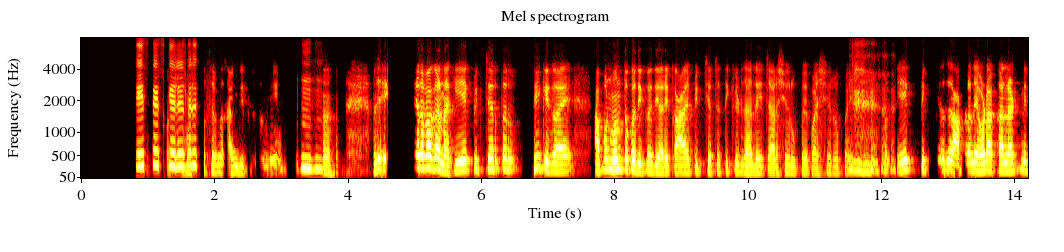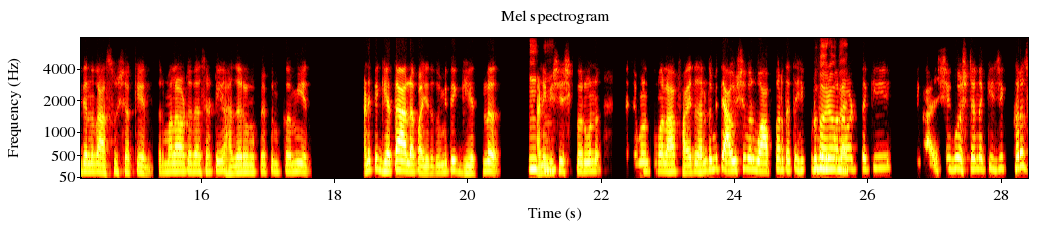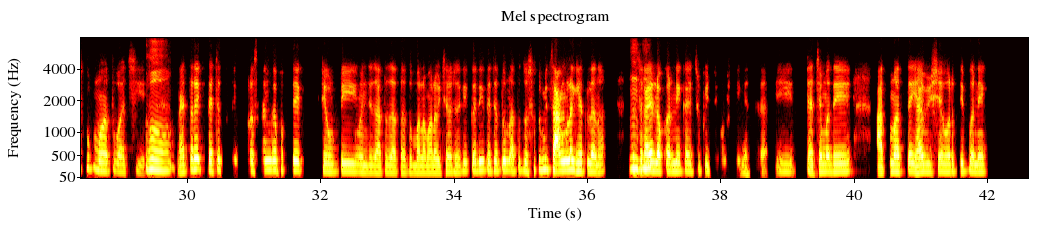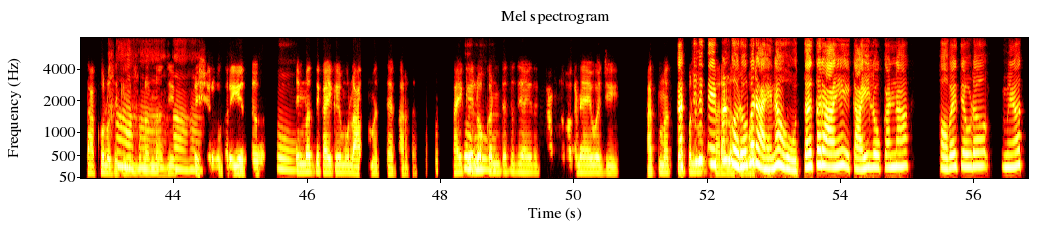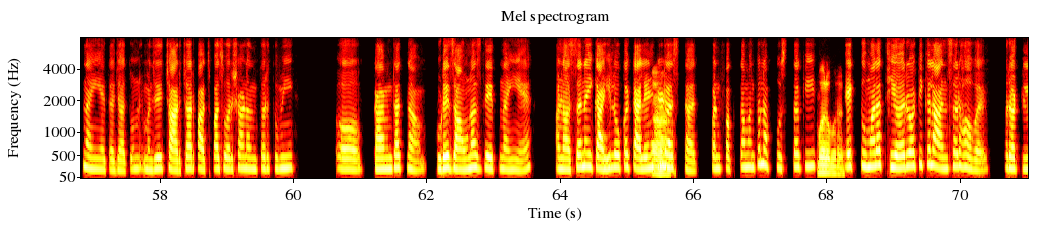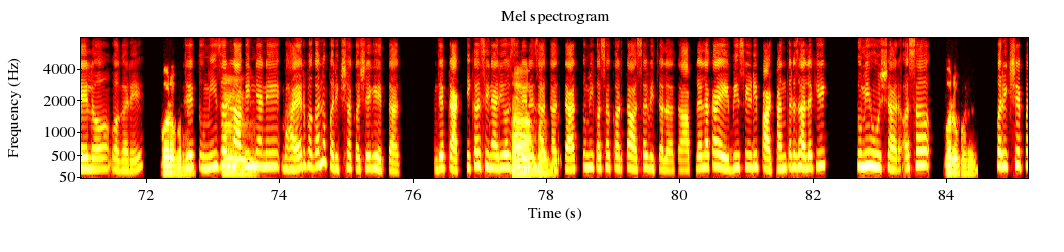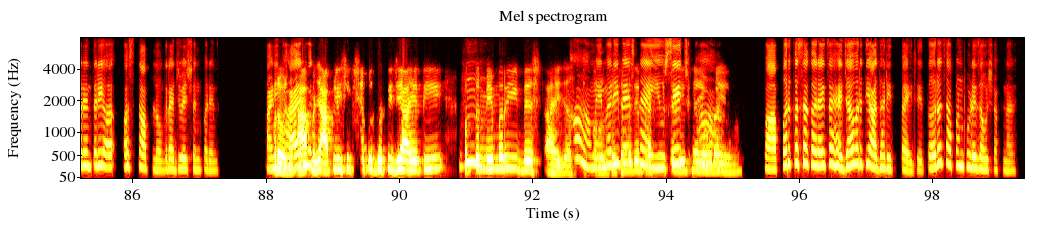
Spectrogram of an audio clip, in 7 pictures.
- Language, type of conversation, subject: Marathi, podcast, कुठल्या चित्रपटाने तुम्हाला सर्वात जास्त प्रेरणा दिली आणि का?
- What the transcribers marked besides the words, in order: other noise; chuckle; tapping; in English: "टॅलेंटेड"; in English: "थियोरेटिकल"; in English: "सिनेरिओस"; in English: "मेमरी बेस्ड"; in English: "मेमरी बेस"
